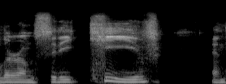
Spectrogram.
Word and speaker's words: Kyiv: Ukrainians call their own city Kyiv and spell it K-Y-I-V.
